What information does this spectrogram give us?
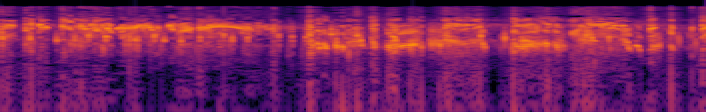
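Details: Walet pantai, coastal swiftlets from the south, in a loud chorus of shrill, squeaky twitters with a few longer, thin whistled notes and scattered clicks.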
